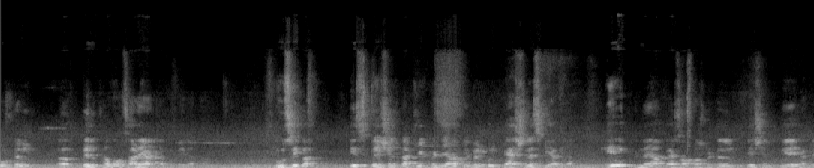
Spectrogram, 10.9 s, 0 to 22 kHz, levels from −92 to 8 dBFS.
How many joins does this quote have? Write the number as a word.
zero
